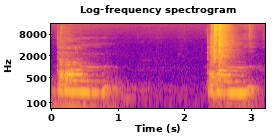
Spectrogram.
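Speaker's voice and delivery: high-pitched da-dum of a heart; imitated heartbeat. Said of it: "and his heart goes".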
